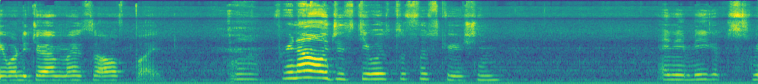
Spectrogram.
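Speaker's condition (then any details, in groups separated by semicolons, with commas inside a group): Cerebral palsy, dystonic hemiplegia; since birth, dystonic type; needs walking assistance, no wheelchair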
